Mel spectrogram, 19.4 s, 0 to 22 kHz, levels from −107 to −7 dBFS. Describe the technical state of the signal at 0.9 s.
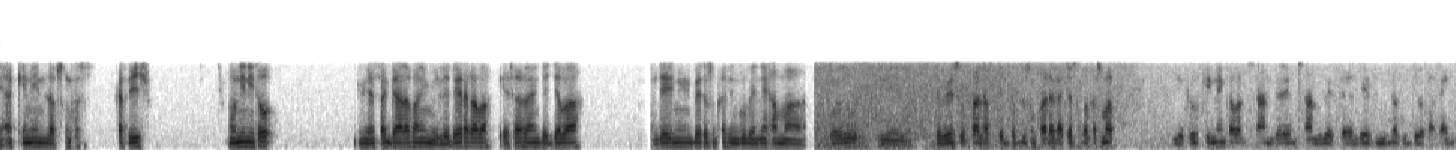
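VoIP packet loss concealed by the speech codec affects 0.84 to 1.06 s: about 80 ms of audio went missing in gaps spread over 160 ms, the longest 40 ms, which fits four lost 20 ms packets. The decoder stretched its last pitch and filter into a fading sound, leaving the speech weak and distorted until it recovers.

Underneath, the G.729 codec rebuilds the speech at 8 kbit/s from a vocal tract filter and sparse pulses, cutting everything above 4 kHz and giving a plainly rough, synthetic quality.

Noise suppressor artifacts are also present, pulling steady noise down by about 20 dB frame by frame, so the noise sinks between the words and rises under them.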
